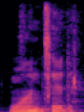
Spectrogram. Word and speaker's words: wanted: Same with this one, want. Want. And add ED. Wanted.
